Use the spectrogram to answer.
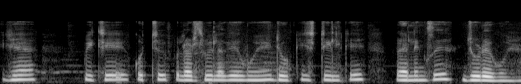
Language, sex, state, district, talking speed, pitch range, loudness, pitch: Hindi, female, Rajasthan, Churu, 195 wpm, 200-225 Hz, -16 LUFS, 210 Hz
